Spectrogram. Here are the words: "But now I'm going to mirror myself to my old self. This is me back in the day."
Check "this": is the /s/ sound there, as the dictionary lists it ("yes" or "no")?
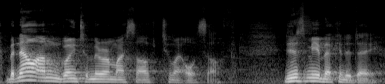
no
